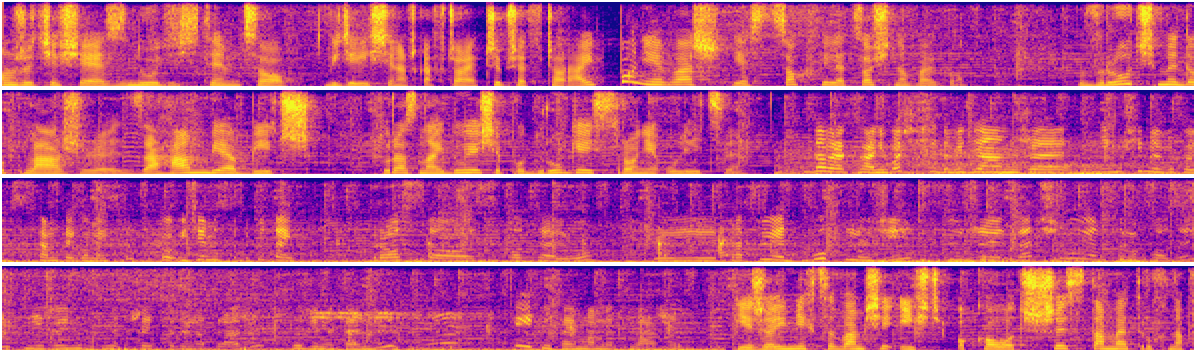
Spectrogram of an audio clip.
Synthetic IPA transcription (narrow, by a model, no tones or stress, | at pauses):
ɔ̃w̃ʐɘt͡ɕɛɕɛznud͡ʑit͡ɕt̪ɘmt̪sɔ | vʲid͡ʑɛlʲiɕt͡ɕɛnapʂɘ̥kwat̪ft͡ʂɔɾajt͡ʂɘpʂɛt̪ft͡ʂɔɾajpɔɲɛvaʂjɛst̪t̪sɔxfʲilɛt̪sɔɕnɔvɛɡɔ̰ | vɾut͡ɕmɘd̪ɔplaʐɘzaxambʲjabʲit͡ʂ | kt̪uɾaznajd̪ujɛɕɛpɔd̪ɾuɡʲejst̪ɾɔɲɛʔulʲit̪sɘ̰d̪ɔbɾakɔxaɲivwaɕɲeɕɛd̪ɔvʲjed͡ʑawamʐɛɲɛmuɕimɘvɘxɔd͡ʑit͡ɕst̪amt̪ɛɡɔmʲejst̪sat̪ɘlkɔʔid͡ʑɛmɘsɔbʲɛt̪ut̪ajpɾɔst̪ɔsxɔt̪ɛlu | pɾat̪sujɛd̪vuxlud͡ʑikt̪uʐɘzatʂɨmujɔ̃w̃samɔxɔd̪ɘjɛʐɛlʲimuxsɛmɘpʂɛjssɔbʲjɛnaplaʐɛxɔd͡ʑimɘpɾɛnd͡ʑɛ | it̪ut̪ajmamɨplaʐɛjɛʐɛlʲiɲɛxt̪sɛvamɕɛʔiɕt͡ɕɔkɔwɔtʂɘst̪amɛt̪ɾufna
